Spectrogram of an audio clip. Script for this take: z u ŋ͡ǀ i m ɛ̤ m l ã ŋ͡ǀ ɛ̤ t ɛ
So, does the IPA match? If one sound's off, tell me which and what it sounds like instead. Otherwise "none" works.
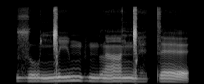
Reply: none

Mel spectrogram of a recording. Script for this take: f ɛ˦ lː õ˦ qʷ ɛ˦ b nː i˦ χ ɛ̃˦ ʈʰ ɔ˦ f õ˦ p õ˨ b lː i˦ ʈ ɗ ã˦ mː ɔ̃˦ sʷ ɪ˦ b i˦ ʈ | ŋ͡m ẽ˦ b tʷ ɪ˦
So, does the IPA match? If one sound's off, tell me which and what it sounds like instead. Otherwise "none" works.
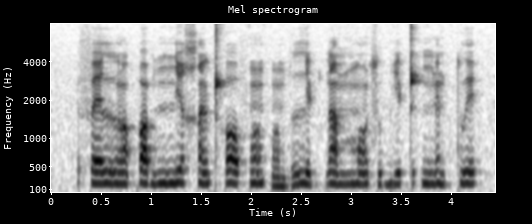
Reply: none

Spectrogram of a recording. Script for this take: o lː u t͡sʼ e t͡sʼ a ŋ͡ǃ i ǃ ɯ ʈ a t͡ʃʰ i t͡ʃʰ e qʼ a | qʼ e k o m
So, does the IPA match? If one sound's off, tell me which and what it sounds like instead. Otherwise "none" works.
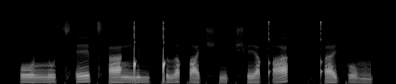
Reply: ʈ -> q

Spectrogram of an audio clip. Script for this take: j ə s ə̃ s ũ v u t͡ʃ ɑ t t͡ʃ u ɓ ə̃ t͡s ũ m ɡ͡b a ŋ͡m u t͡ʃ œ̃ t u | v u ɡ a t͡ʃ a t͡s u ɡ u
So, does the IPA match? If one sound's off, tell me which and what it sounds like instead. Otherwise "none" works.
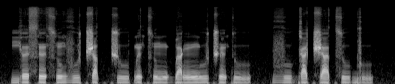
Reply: none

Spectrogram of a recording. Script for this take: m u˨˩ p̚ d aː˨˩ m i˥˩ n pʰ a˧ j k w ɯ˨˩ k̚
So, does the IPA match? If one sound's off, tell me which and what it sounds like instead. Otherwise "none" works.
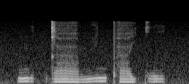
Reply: p̚ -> k̚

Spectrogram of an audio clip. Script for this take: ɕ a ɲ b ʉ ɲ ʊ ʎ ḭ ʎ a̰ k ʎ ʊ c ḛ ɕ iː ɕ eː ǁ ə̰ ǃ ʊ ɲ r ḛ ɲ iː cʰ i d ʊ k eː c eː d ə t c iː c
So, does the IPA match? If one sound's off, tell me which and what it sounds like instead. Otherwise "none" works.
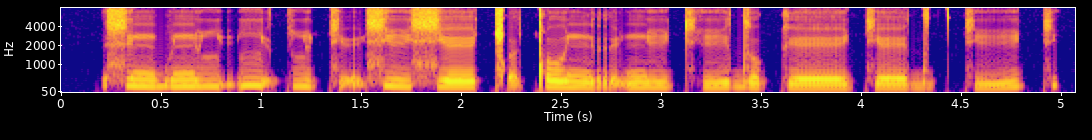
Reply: ʉ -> ʊ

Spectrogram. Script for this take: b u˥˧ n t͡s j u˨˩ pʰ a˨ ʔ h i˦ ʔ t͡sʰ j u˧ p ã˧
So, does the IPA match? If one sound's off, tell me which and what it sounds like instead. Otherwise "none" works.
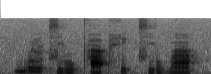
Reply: p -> b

